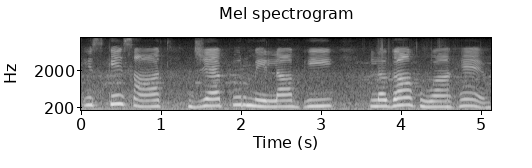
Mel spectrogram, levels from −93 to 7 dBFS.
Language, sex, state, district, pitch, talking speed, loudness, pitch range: Hindi, female, Punjab, Fazilka, 250 Hz, 95 wpm, -15 LUFS, 235-275 Hz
